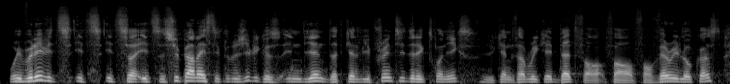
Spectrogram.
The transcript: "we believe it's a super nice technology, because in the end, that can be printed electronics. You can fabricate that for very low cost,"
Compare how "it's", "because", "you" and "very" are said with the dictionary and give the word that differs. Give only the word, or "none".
none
